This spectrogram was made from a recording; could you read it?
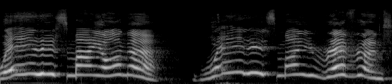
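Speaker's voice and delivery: impassioned preacher-style shout, very loud and high. Recalling passionately reading a Bible chapter aloud; retelling shouting a verse. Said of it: "and I was shouting".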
